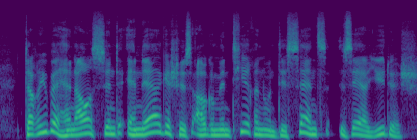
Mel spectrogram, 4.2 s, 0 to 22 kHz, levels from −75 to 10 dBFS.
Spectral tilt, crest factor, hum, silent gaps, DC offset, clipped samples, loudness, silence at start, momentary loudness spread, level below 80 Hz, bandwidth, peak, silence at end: -6 dB/octave; 16 dB; none; none; under 0.1%; under 0.1%; -21 LUFS; 0.25 s; 4 LU; -62 dBFS; 14.5 kHz; -4 dBFS; 0 s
